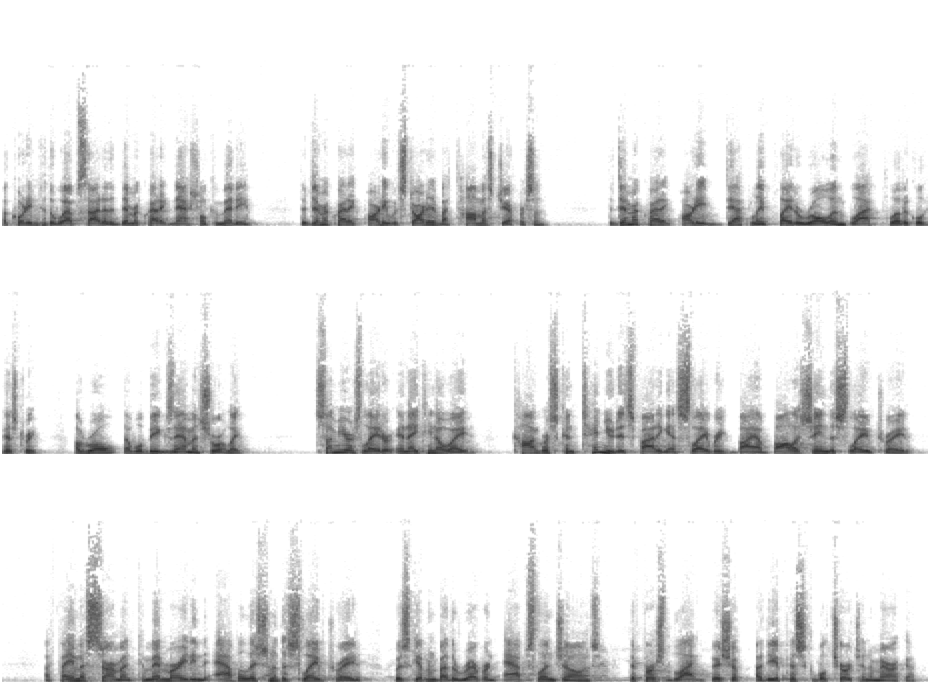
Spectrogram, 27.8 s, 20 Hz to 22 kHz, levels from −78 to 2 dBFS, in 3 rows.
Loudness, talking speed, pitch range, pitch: -18 LUFS, 170 wpm, 135-185 Hz, 155 Hz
